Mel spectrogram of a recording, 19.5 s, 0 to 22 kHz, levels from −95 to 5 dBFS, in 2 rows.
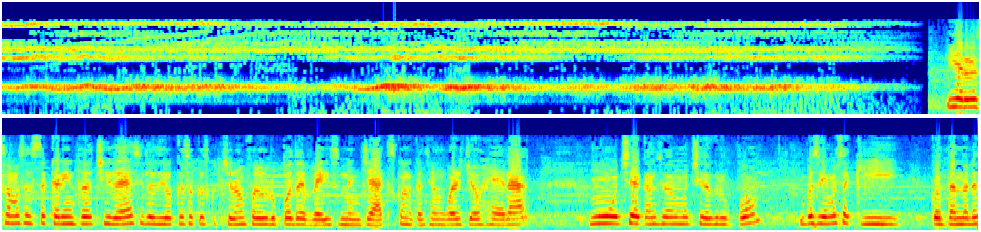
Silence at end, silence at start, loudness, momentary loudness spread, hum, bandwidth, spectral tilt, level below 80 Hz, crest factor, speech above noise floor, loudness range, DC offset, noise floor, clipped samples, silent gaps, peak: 0 s; 0 s; -12 LUFS; 11 LU; none; 11.5 kHz; -2.5 dB/octave; -52 dBFS; 14 dB; 27 dB; 4 LU; under 0.1%; -38 dBFS; under 0.1%; none; 0 dBFS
